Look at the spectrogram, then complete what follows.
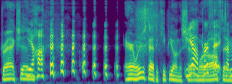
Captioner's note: laughs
